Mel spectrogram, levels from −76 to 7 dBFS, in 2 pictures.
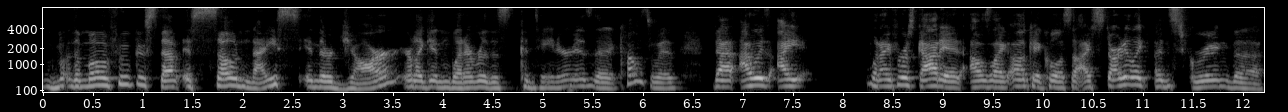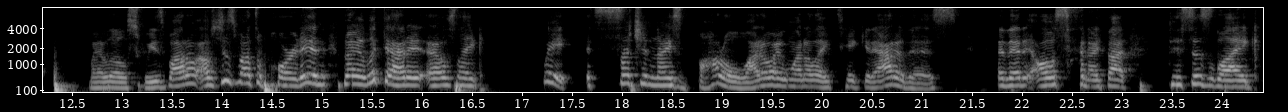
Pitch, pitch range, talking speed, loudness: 185 Hz, 160-215 Hz, 220 wpm, -29 LUFS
